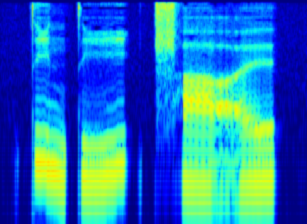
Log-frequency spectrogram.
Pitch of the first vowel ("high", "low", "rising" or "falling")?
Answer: falling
